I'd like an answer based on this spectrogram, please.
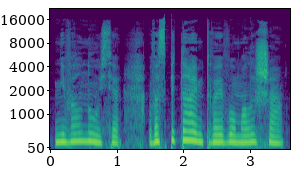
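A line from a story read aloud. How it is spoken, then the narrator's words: Sobbing comfort. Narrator (Russian): Мама, всхлипывая сквозь слезы, утешала дочь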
